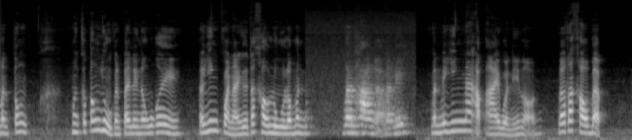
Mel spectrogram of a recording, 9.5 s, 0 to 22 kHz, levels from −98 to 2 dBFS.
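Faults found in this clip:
Short stall from a late packet, 2.27–2.34 s: jitter buffer ran dry, receiver held last sound about 50 ms until arrival; nothing lost, stretched syllable, latency up 50 ms.

Switch to a distant microphone, 4.58–6.24 s: close mic likely dropped out, far mic took over; abrupt hollow, roomy, thinner sound, level about unchanged, room noise roughly 30 dB below speech.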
